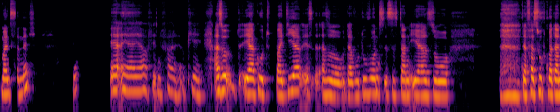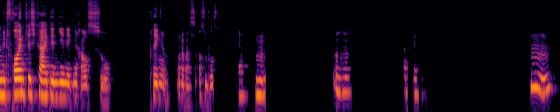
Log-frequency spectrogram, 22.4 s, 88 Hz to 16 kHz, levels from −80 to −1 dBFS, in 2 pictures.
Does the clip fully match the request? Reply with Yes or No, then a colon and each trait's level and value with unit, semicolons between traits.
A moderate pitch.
No: high, 205 Hz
